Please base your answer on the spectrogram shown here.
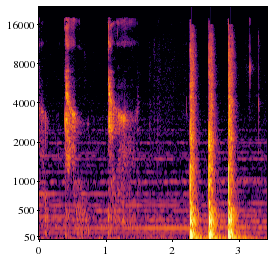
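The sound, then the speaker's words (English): Knocking at a door of a grand estate: two soft, muffled taps, then three loud, sharp, evenly spaced knocks near the end, with quiet pauses between. “simply a knock at the door now.”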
